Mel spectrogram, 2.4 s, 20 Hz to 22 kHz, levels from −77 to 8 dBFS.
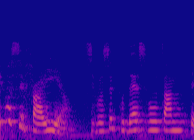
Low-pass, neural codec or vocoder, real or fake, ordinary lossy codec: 7.2 kHz; autoencoder, 48 kHz, 32 numbers a frame, DAC-VAE, trained on Japanese speech; fake; none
